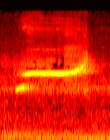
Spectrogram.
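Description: A single sustained whistle, a thin high tone rising slightly in pitch, lasting about a second over faint background noise.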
